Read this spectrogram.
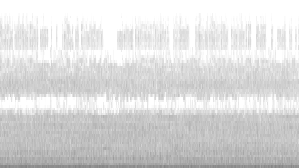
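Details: Chevrolet Aveo at idle: low, heavy idle with a slightly uneven pulsing beat underneath; a noise is present but its source can't be pinned down by ear. Engine noise at idle.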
